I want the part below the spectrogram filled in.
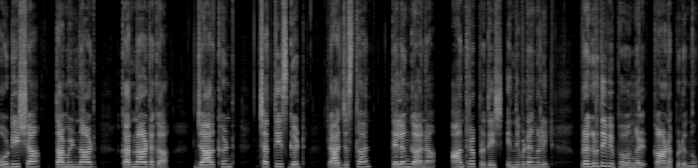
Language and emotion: Malayalam, neutral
